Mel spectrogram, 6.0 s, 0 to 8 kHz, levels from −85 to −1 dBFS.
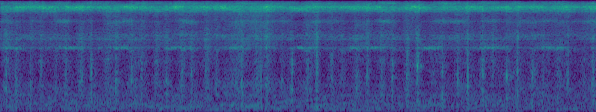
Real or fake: fake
